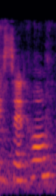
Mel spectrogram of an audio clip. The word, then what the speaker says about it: Sidhom: Sidhom? Can you? You got it. Nancy Sidhom?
